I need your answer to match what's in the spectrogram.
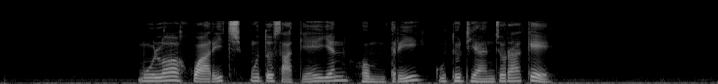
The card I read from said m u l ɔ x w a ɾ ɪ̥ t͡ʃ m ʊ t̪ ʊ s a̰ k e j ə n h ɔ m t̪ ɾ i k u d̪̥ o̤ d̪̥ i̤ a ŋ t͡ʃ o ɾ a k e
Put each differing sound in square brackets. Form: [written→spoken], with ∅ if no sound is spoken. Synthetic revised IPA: m u l ɔ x w a ɾ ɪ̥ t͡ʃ m [ʊ→u] t̪ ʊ s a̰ k e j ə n h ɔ m t̪ ɾ i k u d̪̥ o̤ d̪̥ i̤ a [ŋ→ɲ] t͡ʃ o ɾ a k e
